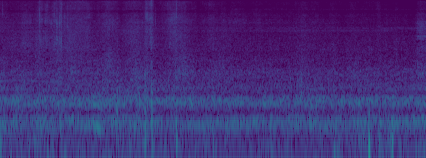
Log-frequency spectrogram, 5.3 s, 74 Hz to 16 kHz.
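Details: Asian honey bees in a hive opened on 26 September 2023, where the old queen seems to have left with a swarm. A dense, steady hum carries soft scraping and clicking sounds from the comb being dug out.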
